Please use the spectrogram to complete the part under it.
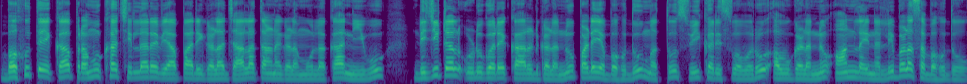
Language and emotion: Kannada, neutral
